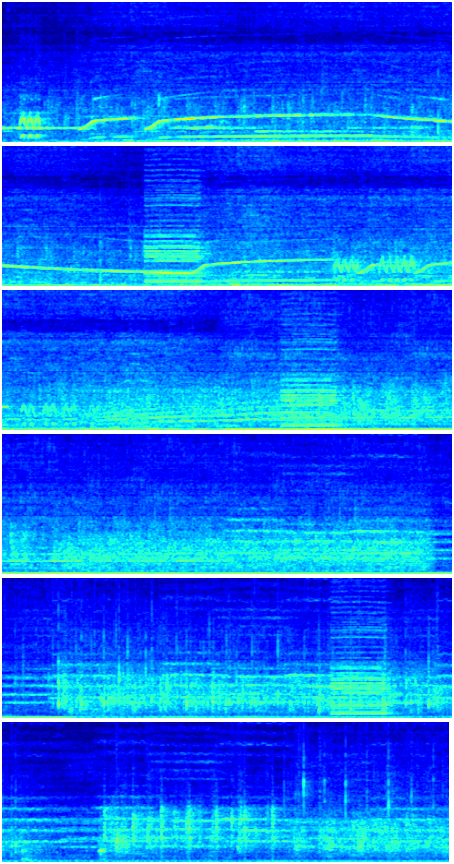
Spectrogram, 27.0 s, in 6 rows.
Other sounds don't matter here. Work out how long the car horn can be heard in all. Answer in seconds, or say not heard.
2 s.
